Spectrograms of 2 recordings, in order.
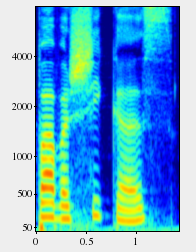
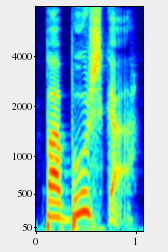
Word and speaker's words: babushka: No, it's not babashikas. Hold on. At least want to marry 5 Slavic. Babushka. Babushkas. That's what it is.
